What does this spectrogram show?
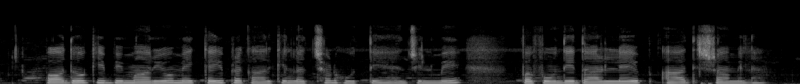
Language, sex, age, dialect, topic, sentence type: Hindi, female, 25-30, Awadhi Bundeli, agriculture, statement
